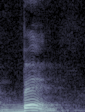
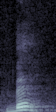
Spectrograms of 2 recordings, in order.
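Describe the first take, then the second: First: It ends in an n made at the back. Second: It ends in a vowel with no n. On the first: "Pero ¿cómo se pronuncia?" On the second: "O simplemente elimina"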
